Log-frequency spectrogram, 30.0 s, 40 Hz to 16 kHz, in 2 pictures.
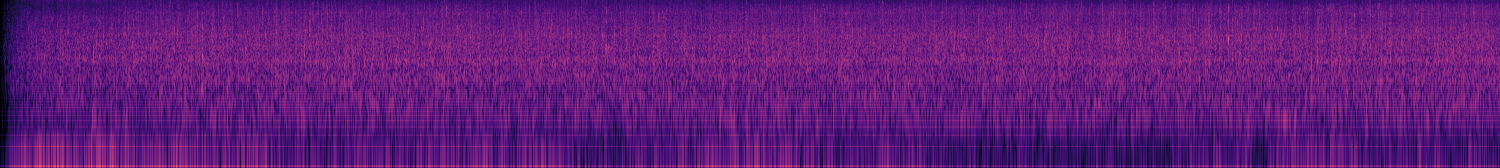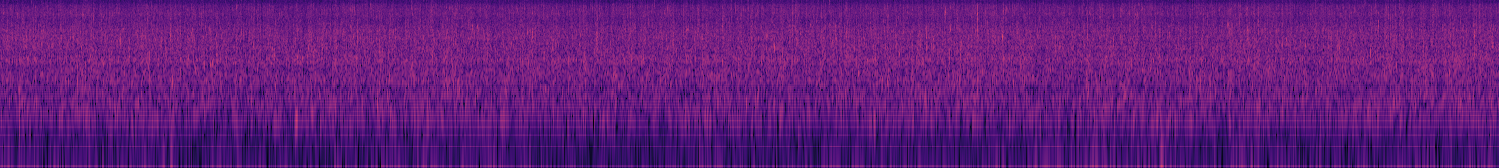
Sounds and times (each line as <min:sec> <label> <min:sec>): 0:00.1 Babbling brook 0:29.9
